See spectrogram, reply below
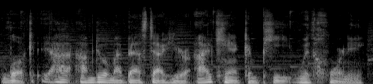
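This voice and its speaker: A man hosting a casual podcast interview, speaking in a halting, jokey way. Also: low-pitched, a little mellow. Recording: music playing behind the talk. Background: background music.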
